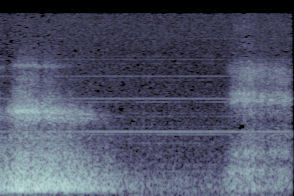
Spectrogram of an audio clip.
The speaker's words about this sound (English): we're going to take a deep breath in through the nose and out through the mouth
